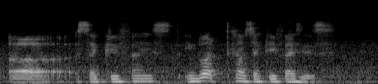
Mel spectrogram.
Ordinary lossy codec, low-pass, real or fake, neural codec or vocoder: none; none; real; none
